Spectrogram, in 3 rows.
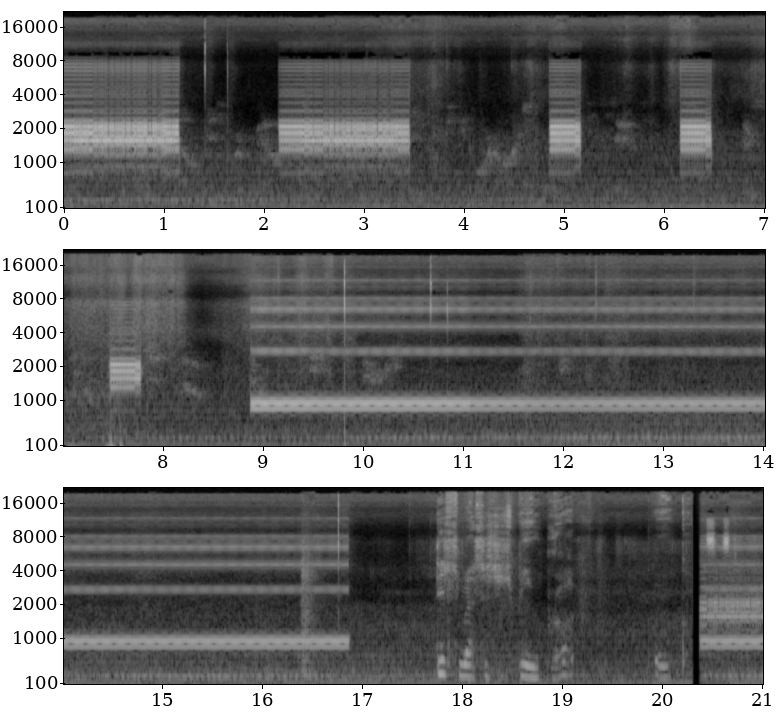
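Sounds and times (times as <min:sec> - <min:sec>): buzzy data burst: 0:08.9 - 0:16.9, 0:20.4 - 0:21.0
two-tone attention signal: 0:08.9 - 0:16.9, 0:20.4 - 0:21.0.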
